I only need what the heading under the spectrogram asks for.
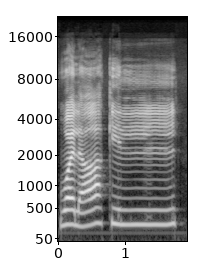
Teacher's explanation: اب یہاں پہ دیکھیں کل لفظ ولاکن ہے، لیکن نون ساکن کے بعد حروف یرملون میں سے یہ لام مشدد ہے، تو ہم اس کو نون کو لام سے ملا دیں گے. کن نہیں پڑھیں گے، کل پڑھیں گے. · لام کے اوپر کھڑا زبر ہے، 1 الف کے برابر پڑھا جائے گا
